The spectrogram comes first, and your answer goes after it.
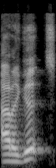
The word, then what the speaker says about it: Harrogate: Tailors of Harrogate, you don't pronounce, just like the Portuguese, actually, you do not pronounce your H's in Yorkshire. So that's Harrogate, in case Paul Richards is watching this morning.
